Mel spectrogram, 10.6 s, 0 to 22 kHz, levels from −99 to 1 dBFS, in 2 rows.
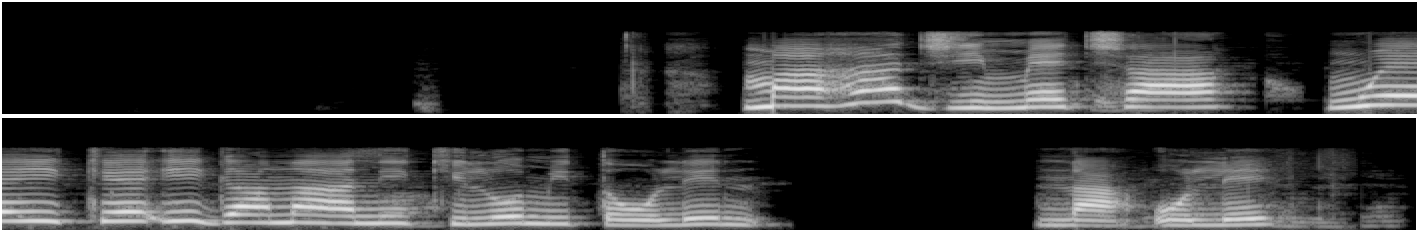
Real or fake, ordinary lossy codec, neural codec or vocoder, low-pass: real; none; none; 7.2 kHz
